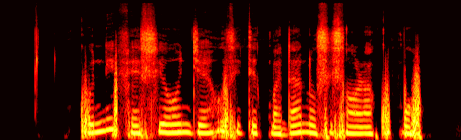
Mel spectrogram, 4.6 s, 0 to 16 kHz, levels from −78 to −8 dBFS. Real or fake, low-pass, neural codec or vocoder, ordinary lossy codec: fake; 14.4 kHz; vocoder, 48 kHz, 128 mel bands, Vocos; none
